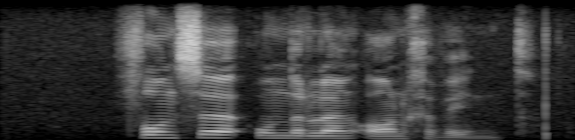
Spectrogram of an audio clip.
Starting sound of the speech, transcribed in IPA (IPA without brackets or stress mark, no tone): f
